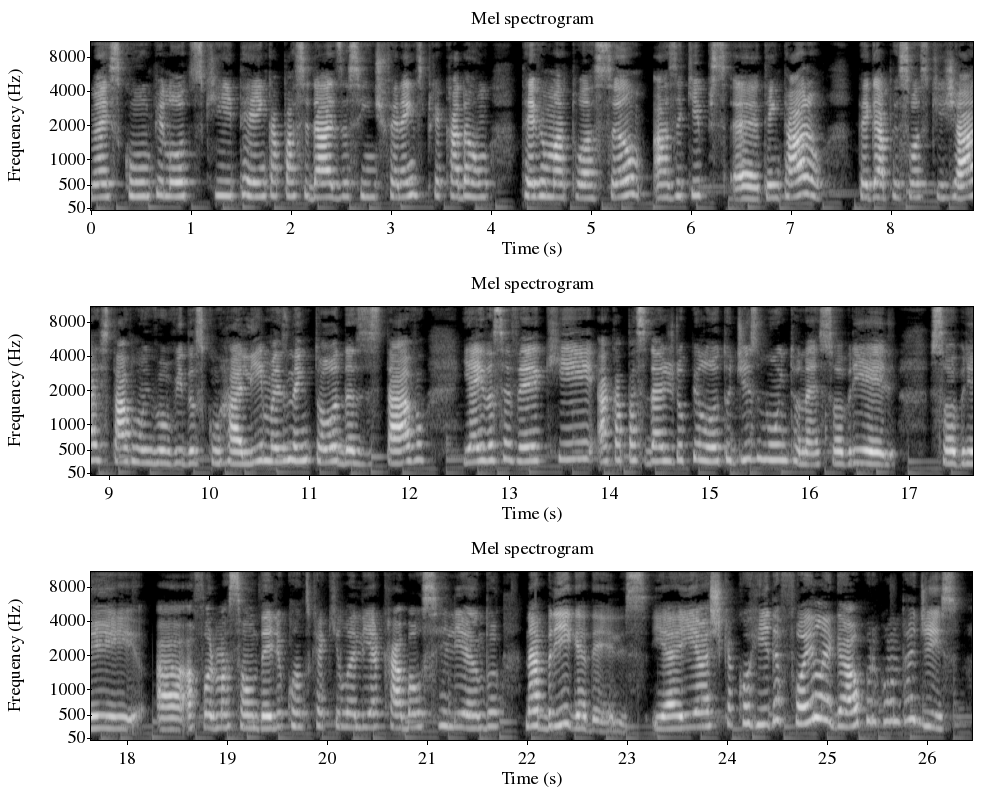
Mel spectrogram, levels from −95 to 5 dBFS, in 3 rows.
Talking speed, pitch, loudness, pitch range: 165 wpm, 280 Hz, -19 LUFS, 260-305 Hz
